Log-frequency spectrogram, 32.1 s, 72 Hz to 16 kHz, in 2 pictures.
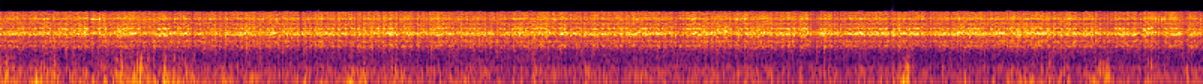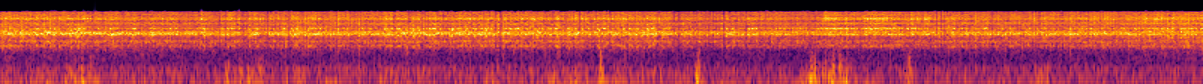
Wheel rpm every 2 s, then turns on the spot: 230, 230, 230, 230, 230, 230, 230, 230, 230, 240, 240, 230, 230, 230, 230, 220.
none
